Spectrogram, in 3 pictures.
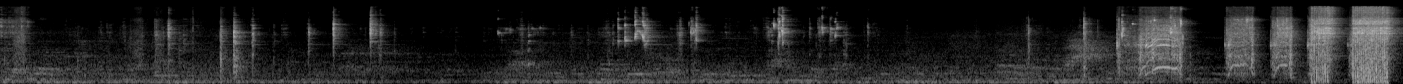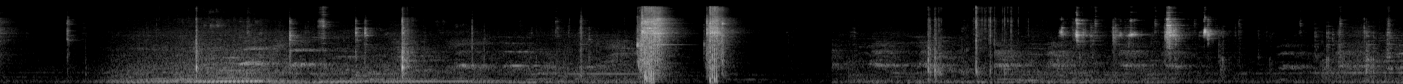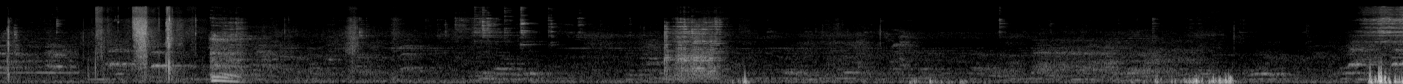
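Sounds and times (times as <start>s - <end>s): cordless impact wrench running: 11.2s - 14.1s.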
